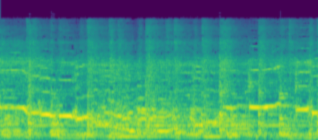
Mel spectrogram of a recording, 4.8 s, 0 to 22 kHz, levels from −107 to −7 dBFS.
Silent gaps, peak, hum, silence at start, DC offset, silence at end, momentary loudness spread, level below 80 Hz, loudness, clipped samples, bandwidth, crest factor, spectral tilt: none; -2 dBFS; none; 0 s; under 0.1%; 0 s; 4 LU; -40 dBFS; -14 LUFS; under 0.1%; 13 kHz; 10 dB; -6 dB/octave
